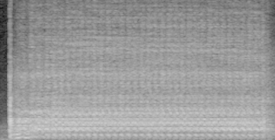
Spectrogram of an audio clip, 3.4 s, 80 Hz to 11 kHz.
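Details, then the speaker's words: Imported Nissan R32 Skyline with a new MaXpeedingRods turbo, first start attempt: the starter cranks steadily for three seconds but the engine never fires; the fuel pump seemingly not primed, suspected. "doesn't sound like you fuel pump primed might be a good idea to plug in the uh the car probably a good idea"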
